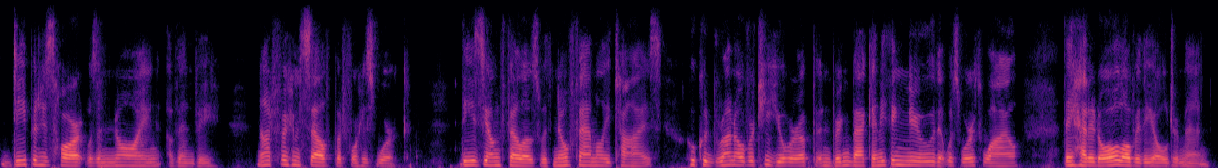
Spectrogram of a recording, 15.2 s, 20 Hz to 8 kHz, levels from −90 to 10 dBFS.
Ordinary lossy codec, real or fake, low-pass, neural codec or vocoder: Opus, 16 kbps; real; 7.2 kHz; none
